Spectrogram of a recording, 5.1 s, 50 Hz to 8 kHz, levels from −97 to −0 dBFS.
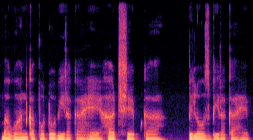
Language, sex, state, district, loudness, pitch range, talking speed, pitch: Hindi, male, Arunachal Pradesh, Lower Dibang Valley, -17 LUFS, 95-100 Hz, 155 wpm, 100 Hz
